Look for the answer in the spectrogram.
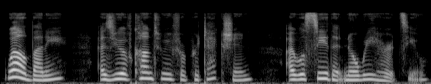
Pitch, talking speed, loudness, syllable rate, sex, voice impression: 230 Hz, 235 wpm, -21 LUFS, 6.0 syllables/s, female, feminine, young, tensed, powerful, slightly bright, clear, fluent, nasal, cute, intellectual, friendly, unique, lively, slightly light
